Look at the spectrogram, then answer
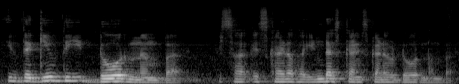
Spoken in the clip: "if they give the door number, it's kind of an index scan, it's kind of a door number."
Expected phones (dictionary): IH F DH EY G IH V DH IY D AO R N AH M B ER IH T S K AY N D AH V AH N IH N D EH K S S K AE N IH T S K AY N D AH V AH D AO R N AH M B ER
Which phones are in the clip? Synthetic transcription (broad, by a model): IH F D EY G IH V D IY D AO R N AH M B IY IH T S K AY N D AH F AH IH N D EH S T K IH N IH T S K AY N D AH F AH D AO R N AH M B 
